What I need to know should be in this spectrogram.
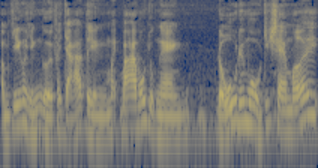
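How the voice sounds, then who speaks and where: Speaking with a Vietnamese accent, this man has a medium-pitched voice. His intonation is lively and his pace fairly quick. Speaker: vlogger. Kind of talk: vlog monologue. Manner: hesitant, many fillers.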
